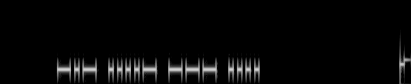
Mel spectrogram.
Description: Morse code, heard as a keyed tone, about 28 wpm, 700 Hz. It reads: K4OH
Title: USA Call Signs - 4 Characters - 8x Character Spacing - 28wpm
